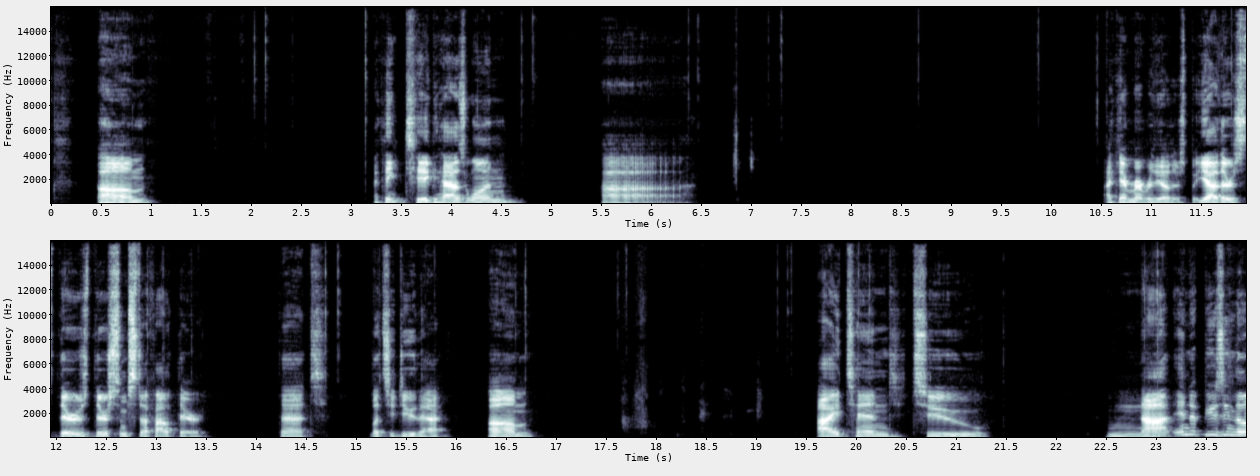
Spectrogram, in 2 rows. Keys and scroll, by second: 1.8 space, 9.7 f, 11.1 typing, 11.6 Return, 12.5 space, 13.4 m, 16.8 l, 22.0-22.5 typing.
